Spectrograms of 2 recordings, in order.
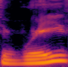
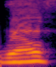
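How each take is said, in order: First: The name is said with a long A, like 'Rafe'. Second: The name is said with an L sound, like 'Ralf'. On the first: The speaker calls it right. "It's Rafe" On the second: The speaker calls it wrong. "it's not Ralph Fiennes"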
